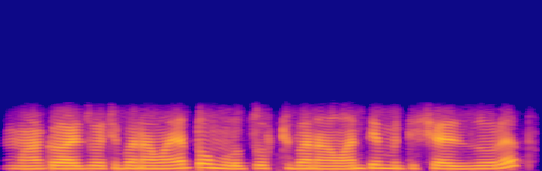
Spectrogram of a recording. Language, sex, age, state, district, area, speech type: Kashmiri, female, 45-60, Jammu and Kashmir, Ganderbal, rural, conversation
